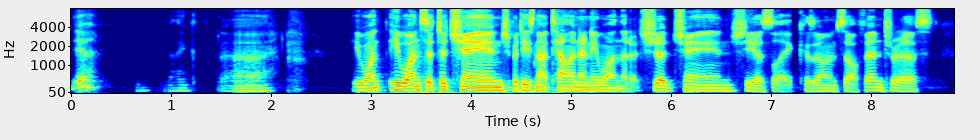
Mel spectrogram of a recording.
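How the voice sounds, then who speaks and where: A man's voice: on the low side, a little slow, fairly bright tone, no echo, studio quality. A man co-hosting a casual podcast, explaining technical ideas plainly in a loose, chatty way with lots of fillers. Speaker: podcast co-host. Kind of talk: casual chat.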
